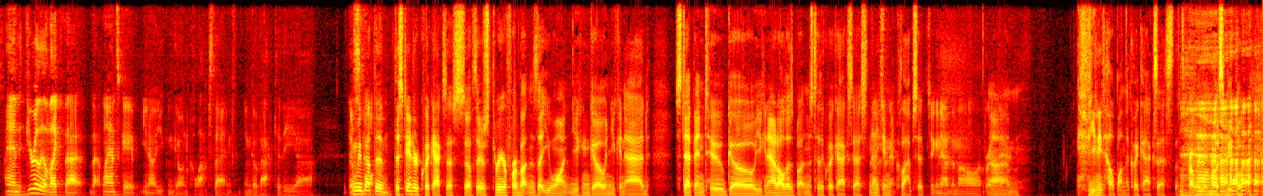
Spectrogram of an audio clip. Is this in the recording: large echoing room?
no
